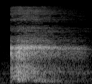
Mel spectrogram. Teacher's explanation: 이 발음은요, 무성음이기 때문에 성대가 울리면 안 돼요. 목을 만져보세요. 크.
